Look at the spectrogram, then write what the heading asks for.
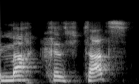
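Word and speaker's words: Markranstädt: Il a été en gros fondé en 2009 parce qu'ils ont Red Bull a racheté la licence du SSV Markranstadt. C'est bien prononcé.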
